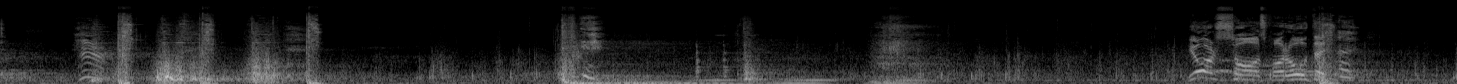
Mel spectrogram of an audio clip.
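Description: A man grunts and shouts with effort while fighting.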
